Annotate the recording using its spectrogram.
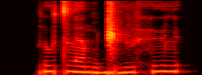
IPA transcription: ɾ u˨ t l ɐ˨ m ɡ͡ǁ ʉ˨ v h ʉ˦ l

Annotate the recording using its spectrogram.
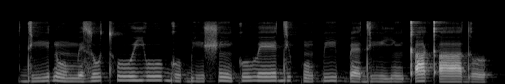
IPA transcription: d iː˨˦ ɗ ũ˨ m ɪ˨ z u˦ tʰ uː˦ j uː˦ ɡ u˨ ɓ i˨ ʃ ĩ˦˨ k u˦ β eː˦ d i˦ kʷ ũ˨ k͡p i˦ ɓ ɛ˨ d iː˨ j ĩ˨ kʼ a˦ kʼ aː˨ d ʊ˨

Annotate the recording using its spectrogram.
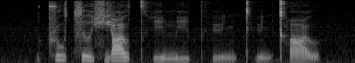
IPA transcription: ʈ͡ʂ u˥˧ t͡s ɹ̩˥˩ ɕ j ɑ˥ ʊ̯ t̪ʰ i˥˧ m i˥˩ pʰ y˧˥ n t̪ʰ y˨˩ n kʰ ɑ˥˩ ʊ̯

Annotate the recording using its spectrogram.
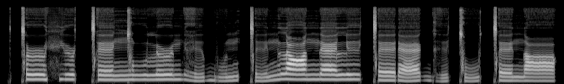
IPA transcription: ǀ ə˞˥ fʲ ə˞˥ ǀ ɛ˥ ŋ͡ǀ u˥ l ə˞˥ n ɦ ɪ˨˥ b u˨˥ n ǀ ɪ˨˥ n l ɑ˥ n æ˥ l ɪ˥ ǀ ɛ˥ ɾ æ˨˥ ɡʱ ɪ˨˥ ǀ u˨˥ ǀ ɛ˥ n ɑ˥

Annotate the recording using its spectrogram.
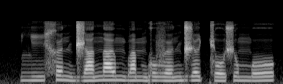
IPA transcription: ʎ i x œ n d͡ʒ a n a ə̯ m b a m ɡ o v œ n d͡ʒ œ c o ʃ o m o

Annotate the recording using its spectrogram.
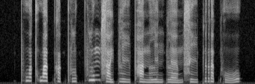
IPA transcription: pʰ u˦˥ a̯ kʰ w a˦˥ t̚ k a˨˩ k̚ pʰ l u˨˩ k̚ pʰ l uː˥˩ m s a˩˦ j p l iː˩˦ pʰ a˨˩ n l i˨˩ n p l ɛː˩˦ m s iː˩˦ p r a˦˥ t̚ k oː˩˦

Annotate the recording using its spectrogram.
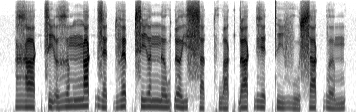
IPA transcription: ɣ aː˨˩ k̚ s ḭ˧˨ ə̯ ɣ ə˧ m ŋ a˦˥ k̚ z ɛ˨˩ t̚ v ɛ˦˥ p̚ s i˧ ə̯ n ə˨˦ w ɗ ə˨˦ j s a˨˩ t̚ k w a˨˩ k̚ ɗ a˦˥ k̚ ɣ e˦˥ t̚ t̪ i˨˦ v u˧˩ s a˦˥ k̚ v ə˨˦ m

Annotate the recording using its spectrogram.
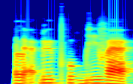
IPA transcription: l æ̰ ɓ y pʰ u ɡ͡b i v æ

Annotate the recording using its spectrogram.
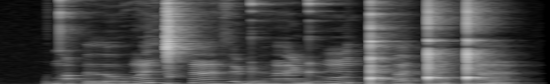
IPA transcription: dˤ ɛ̃ ʔ r o v ə̃ ǀʰ ə̃ː z ɵ ɖʱ ə̃ː ɖʱ ũ ǃʰ ɐ ǃ ə̃ ǃ ə̃

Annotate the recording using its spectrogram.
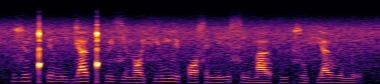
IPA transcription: z ʉ ǃʼ ɪ m i ɡʲ a ə̯ ǃʰ ʉ zʲ ɔ n ɔ ə̯ fʲ u m lʲ ə p ɔ s ɪ n i s i m a ə̯ p i p z u fʲ a ə̯ v ɪ m ɪ

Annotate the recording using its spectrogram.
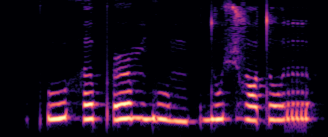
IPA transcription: pʼ u h ə pʼ ə˞ m ɡ u m | d u ʃ z ɔ t o r

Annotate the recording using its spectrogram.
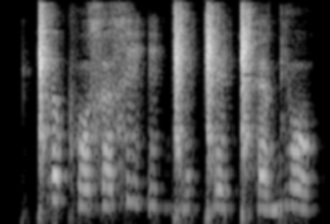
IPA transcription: ǁʰ ə˦ pʰ o˨ s ə˨ s i˦ ʔ i˨ ɡ͡ǁ ə˨ ǁ e˨ ǁʰ ɛ˨ b j o˦˨

